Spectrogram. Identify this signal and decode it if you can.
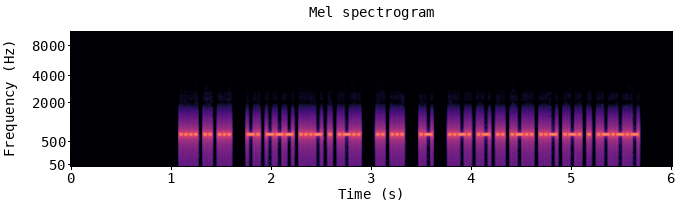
Morse code, heard as a keyed tone, about 50 wpm, 700 Hz. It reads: HIS NOVEL IS A FAILURE.
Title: Sentences from Top 1300 Words 50wpm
